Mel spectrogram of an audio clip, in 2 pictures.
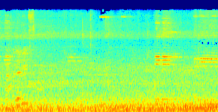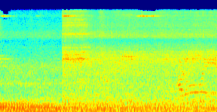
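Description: Steady road traffic noise, a continuous low rumble of passing vehicles.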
